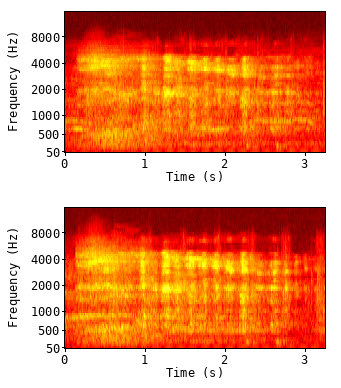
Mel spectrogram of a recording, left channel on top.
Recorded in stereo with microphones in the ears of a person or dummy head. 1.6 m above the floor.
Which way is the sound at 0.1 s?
85° right.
